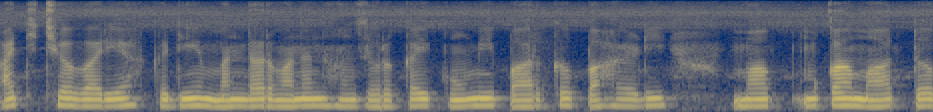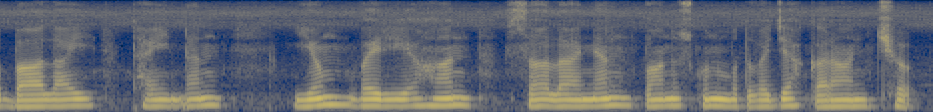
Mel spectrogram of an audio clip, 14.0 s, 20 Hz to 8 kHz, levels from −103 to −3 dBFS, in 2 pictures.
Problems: constant background noise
